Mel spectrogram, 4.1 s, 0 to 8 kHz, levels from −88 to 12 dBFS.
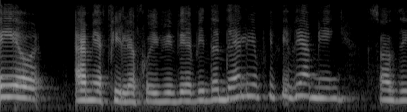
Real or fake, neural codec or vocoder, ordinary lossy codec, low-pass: real; none; Opus, 24 kbps; 7.2 kHz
